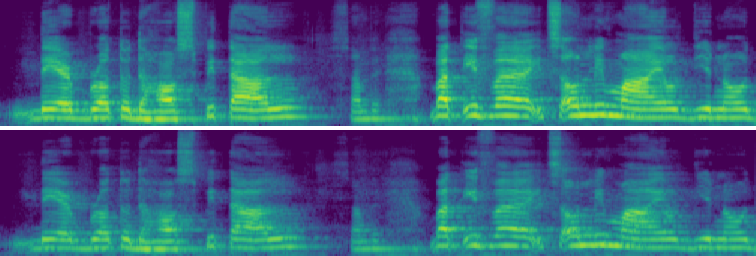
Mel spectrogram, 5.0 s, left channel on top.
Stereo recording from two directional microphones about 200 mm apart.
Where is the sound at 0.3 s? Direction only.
50° left (ahead or behind).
